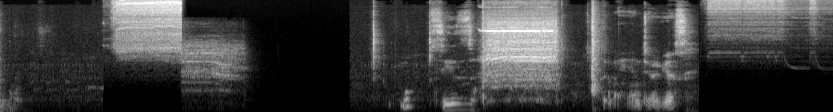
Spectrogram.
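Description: A cordless drill whirs in short bursts, buffing metal.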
